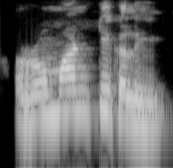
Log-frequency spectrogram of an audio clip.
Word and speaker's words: romantically: अब यहाँ फिर से ए के बाद डबल एल वाई आया है तो इसको हमने पढ़ना है रोमांटिकली, ठीक है ना। रोमांटिकली नहीं पढ़ना है, रोमांटिकली। क्या पढ़ेंगे? ऐसे रोमांटिकली, रोमांटिकली, ठीक है ना, रोमांटिकली। क्लियर? यहाँ पर ए जो है साइलेंट है।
